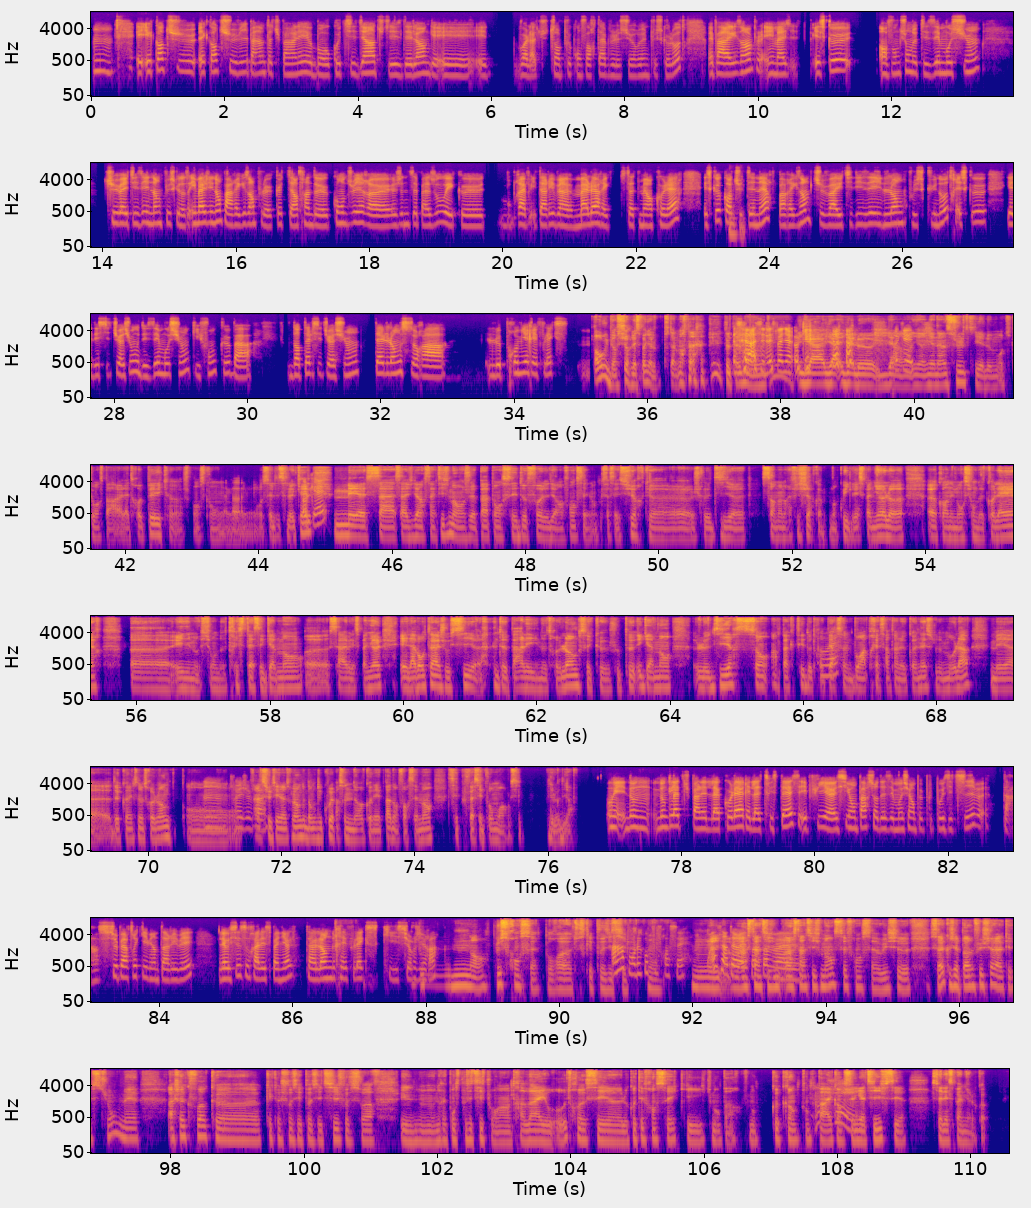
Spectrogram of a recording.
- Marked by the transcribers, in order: other background noise; chuckle; other noise; laughing while speaking: "Ça va, c'est de l'espagnol"; laugh; tapping; stressed: "super"; put-on voice: "OK"
- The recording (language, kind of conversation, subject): French, podcast, Quel rôle la langue joue-t-elle dans ton identité ?
- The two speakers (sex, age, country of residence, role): female, 25-29, France, host; male, 30-34, Spain, guest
